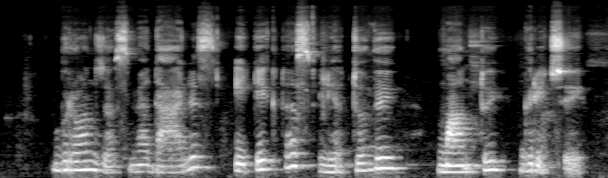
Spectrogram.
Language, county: Lithuanian, Šiauliai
